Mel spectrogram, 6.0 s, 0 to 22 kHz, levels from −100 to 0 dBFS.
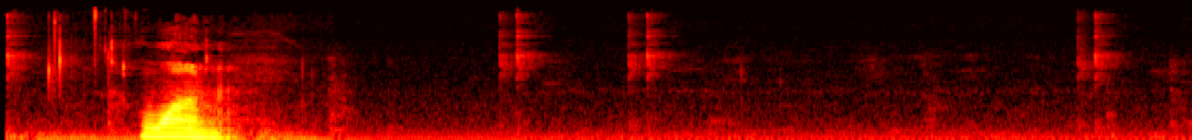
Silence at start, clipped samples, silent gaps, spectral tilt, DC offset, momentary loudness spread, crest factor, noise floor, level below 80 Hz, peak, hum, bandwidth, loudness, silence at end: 0.7 s; under 0.1%; none; -8.5 dB/octave; under 0.1%; 28 LU; 24 dB; -64 dBFS; -54 dBFS; -4 dBFS; 60 Hz at -60 dBFS; 16.5 kHz; -20 LUFS; 4.8 s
